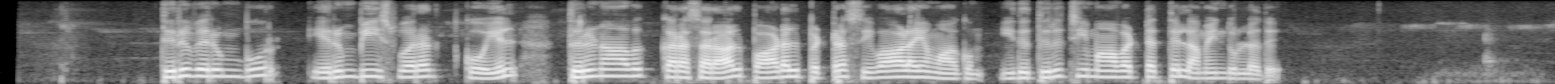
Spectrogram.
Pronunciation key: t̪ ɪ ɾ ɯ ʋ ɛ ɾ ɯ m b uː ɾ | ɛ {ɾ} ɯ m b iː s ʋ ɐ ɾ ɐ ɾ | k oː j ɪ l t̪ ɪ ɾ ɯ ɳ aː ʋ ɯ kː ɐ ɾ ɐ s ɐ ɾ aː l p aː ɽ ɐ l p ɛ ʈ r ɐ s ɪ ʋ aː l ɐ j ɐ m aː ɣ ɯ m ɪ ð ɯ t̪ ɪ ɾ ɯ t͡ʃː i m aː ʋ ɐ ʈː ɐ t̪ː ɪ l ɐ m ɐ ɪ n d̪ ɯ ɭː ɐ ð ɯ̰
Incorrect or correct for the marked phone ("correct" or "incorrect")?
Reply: correct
